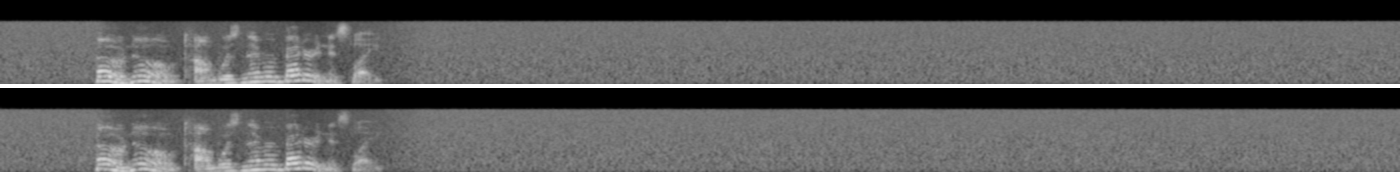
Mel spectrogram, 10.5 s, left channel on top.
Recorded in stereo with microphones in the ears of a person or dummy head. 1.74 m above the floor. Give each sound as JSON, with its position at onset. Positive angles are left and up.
{"t": 0.7, "sound": "a man speaking", "side_deg": 0, "distance_m": 1.5}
